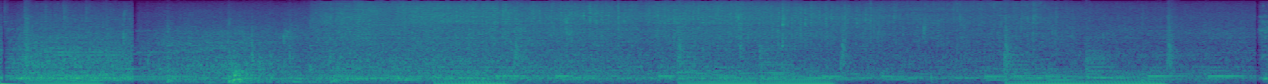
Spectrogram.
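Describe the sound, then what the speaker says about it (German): Bacon fries in a pan while burger patties cook nearby, giving a steady, close sizzle and crackle throughout with no talking. "Den schmeißen wir jetzt mal in die Pfanne und braten ihn ein bisschen vor"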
